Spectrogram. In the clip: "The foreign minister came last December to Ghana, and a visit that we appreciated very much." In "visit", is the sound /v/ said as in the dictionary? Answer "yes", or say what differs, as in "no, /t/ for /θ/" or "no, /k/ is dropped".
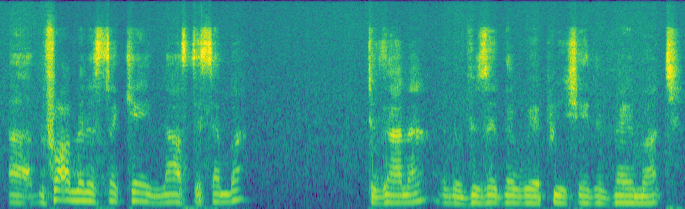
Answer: yes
